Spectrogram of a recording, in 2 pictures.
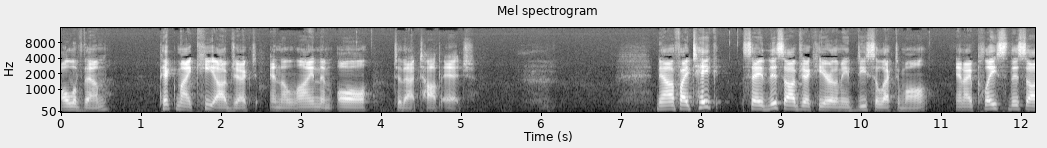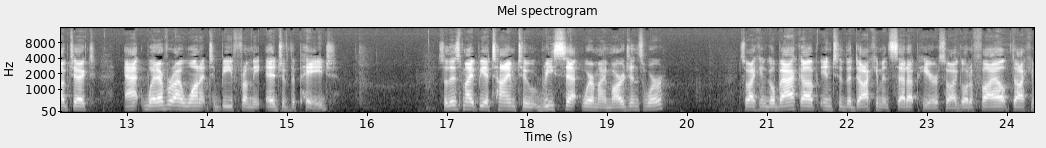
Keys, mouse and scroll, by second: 1.5 click, 3.9 click, 8.5 click, 9.5 click, 16.8 click, 21.6 click, 23.7 click.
